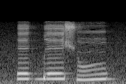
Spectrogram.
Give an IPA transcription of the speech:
e˦ ɡ͡b eː˦ ʃ ũ˨˦

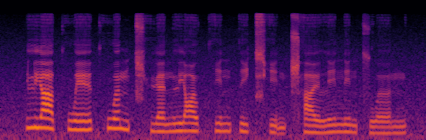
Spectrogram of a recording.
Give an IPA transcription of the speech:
l j ä˥˩ t̪ʰ w e˧˥ ɪ̯ t̪ʰ w ə˥˩ n t͡ɕʰ ɥ ɛ˧˥ n l j ɑ˥˩ ʊ̯ t̪ʰ i˥ n t̪ i˥˩ t͡ɕʰ ḭ˨˩ n ʈ͡ʂʰ a˥˩ ɪ̯ l i˥ n i˥˩ n t͡s w ə˧˥ n

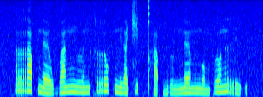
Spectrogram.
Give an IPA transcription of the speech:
r a˥˩ p̚ n ɛː˩˦ w b a˦˥ n ŋ ɯː˧ n k r o˥˩ k̚ n i˧ a̯ t͡ɕ i˥˩ t̚ pʰ a˨˩ p̚ b ɯː˩˦ ŋ n ɛː˧ m ŋ o˨˩ m p l o˦˥ n r i˨˩ ʔ

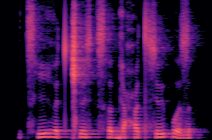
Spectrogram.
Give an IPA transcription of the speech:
t͡sʰ i ɦ ø t ǀʰ y z t͡sʰ ə ɡ i ħ œ t s y p ʊ z

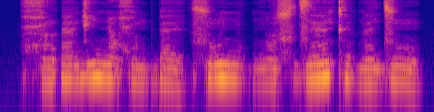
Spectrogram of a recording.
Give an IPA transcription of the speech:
ħ ə̃ ʔ æ̃ ɡ i ɲ ɑ̃ ħ ũ b ɠ ɛ ɪ̯ | s ũ ɲ u b ŋ ɑ̃ ɬ d͡z ɛ̃ kʰ ɪ b ɛ̃ d͡z ũ

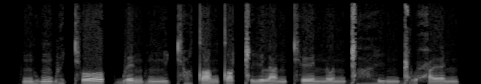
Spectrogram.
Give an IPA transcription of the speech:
n ṳ ŋ b ɛ̤ cʰ ɤ | b e ŋ o̤ n ɲ i cʰ ɛ̤ tˤ e n tˤ ɤ ǁ i l a n cʰ e n ɤ n ɡ͡ǁ a̤ ɦ i ŋ ɡ͡ǁ u ħ ɛ n

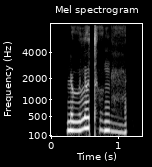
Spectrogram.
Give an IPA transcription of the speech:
ɳ ɯ l ə tʰ ə̤ ŋ æ̤

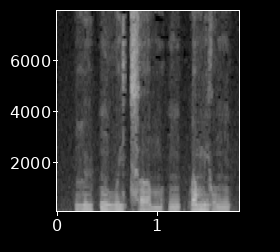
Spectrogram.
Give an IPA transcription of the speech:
l yː˨˥ p̚ ŋ uː˨˧ j t͡sʰ ɐ˨ m | ŋ ʊ˨˥ k̚ l ɐ˥ m j ʊ˨ ŋ

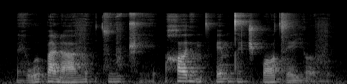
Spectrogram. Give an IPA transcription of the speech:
ɛ̤˨ w u˦ p a˦˨ ɳ a˦ v | t͡s ṳ˦ v ʈ͡ʂʰ e̤˨ | χ ɤ˦ ɾʲ ɔ̤˨ m t͡sʼ e˦ m t̪ ɛ̤˦ t͡ʃ p ɔ˨˦ d͡z e˨ j ɤ˨ v

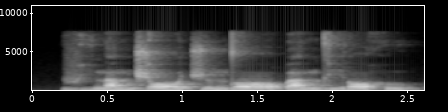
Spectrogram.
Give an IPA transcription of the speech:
v i̤ n a n d͡ʒ ɔː t͡ʃ ɯ n d ɔː ɓ a n d i ɾ ɔ h u

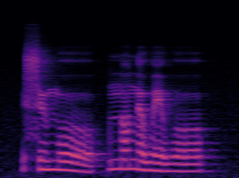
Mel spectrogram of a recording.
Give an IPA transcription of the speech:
s ɨ˦ m oː˦˨ | n ɔ˦ n ə˧ w e˧ w oː˧

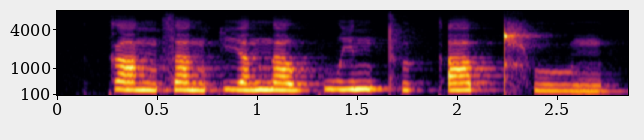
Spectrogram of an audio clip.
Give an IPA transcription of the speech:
k a˨˩ ŋ s a˩˦ n k i˩˦ a̯ n a˩˦ w k w i˥˩ n tʰ ɯ˨˩ k̚ ʔ a˥˩ p̚ t͡ɕʰ u˨˩ n

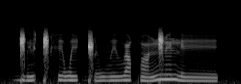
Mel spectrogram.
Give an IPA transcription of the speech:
ɡ͡ǁ ĩ z ǁʰ i w i ɡ͡ǁ ʏ w β i β ɨ qʷ ã ŋ͡ǁ ĩ n iː

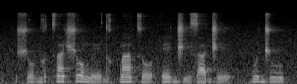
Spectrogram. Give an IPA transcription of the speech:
ʃ o˨ ɡ ʊ˦ t͡s ã˦ ʃ o˦˨ m e˨ d ʊ˨ k͡p ã˦ t͡s oː˨ h eː˦ d͡ʒ i˨ z a˦˨ d͡ʒ ɪ˦˨ | kʷ e˦ d͡ʒ u˦

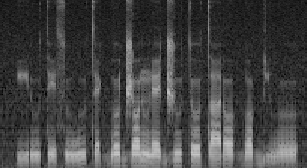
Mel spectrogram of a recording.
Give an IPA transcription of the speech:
i˨ ɾ u˨ t e˨ s u˨ w u˧ t ɛ˨ ɡ͡b o˧ d͡ʒ ɔ˧ ɾ ũ˧ ɾ ɛ˧ d͡ʒ u˦ t o˦ t a˧ ɾ ɔ˧ ɡ͡b ɔ˧ ɡ͡b i˨ w o˧

